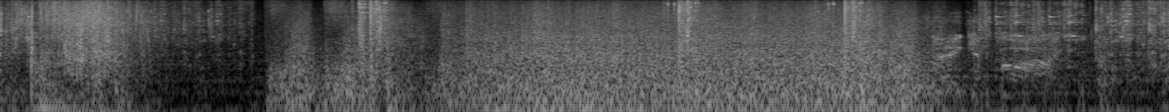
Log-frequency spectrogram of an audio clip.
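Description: Gunfire blasts rapidly.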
